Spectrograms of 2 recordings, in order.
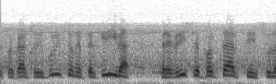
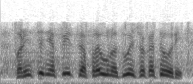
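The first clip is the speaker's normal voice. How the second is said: ordinary delivery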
